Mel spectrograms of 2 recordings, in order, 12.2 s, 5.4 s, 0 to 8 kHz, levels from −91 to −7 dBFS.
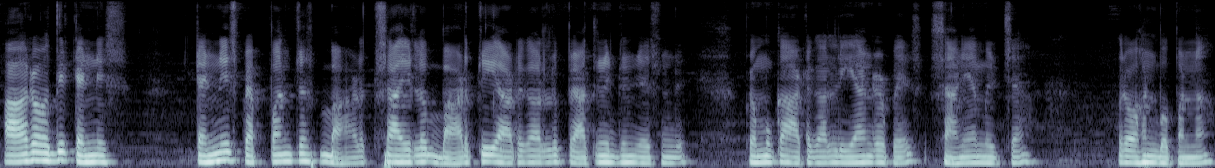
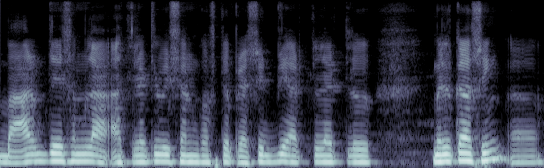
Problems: none marked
